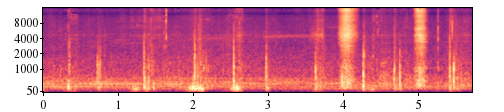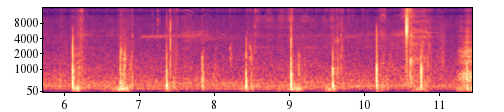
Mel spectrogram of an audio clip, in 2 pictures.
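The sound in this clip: Footsteps climb a long flight of steps, with many steady footfalls in an even rhythm and a few heavier, scuffing steps partway through, over faint background noise.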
